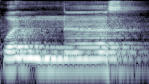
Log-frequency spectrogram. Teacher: والناس واو کو نون سے ملائیں گے، ادغام شمسی ہے. نا میں نون کو لمبا کریں گے اور سین ساکن پہ ہمس ہوگا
